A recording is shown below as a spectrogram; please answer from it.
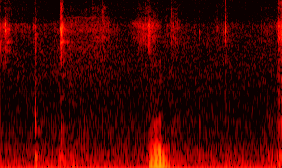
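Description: A few faint clicks in quick succession from a snap-off utility knife as its blade is slid out.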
